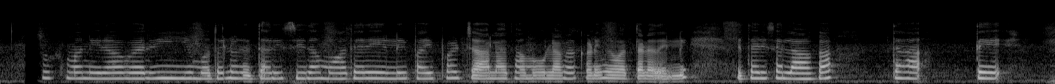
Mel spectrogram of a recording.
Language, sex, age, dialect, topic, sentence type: Kannada, female, 25-30, Central, agriculture, statement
